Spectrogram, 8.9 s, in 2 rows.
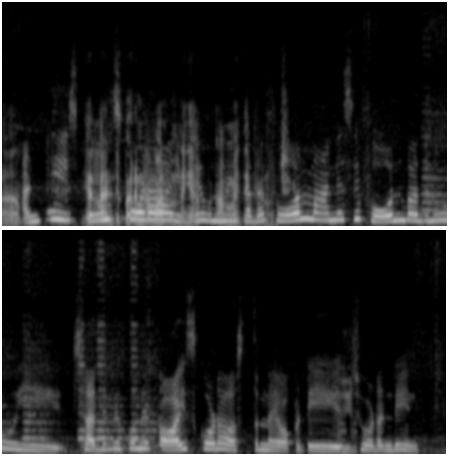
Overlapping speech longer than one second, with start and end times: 0.9-2.9

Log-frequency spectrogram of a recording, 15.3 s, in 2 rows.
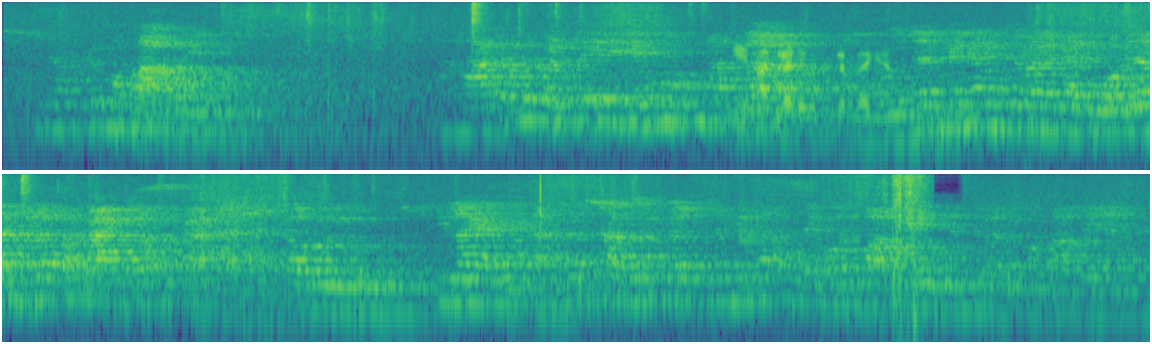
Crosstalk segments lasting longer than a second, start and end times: none

